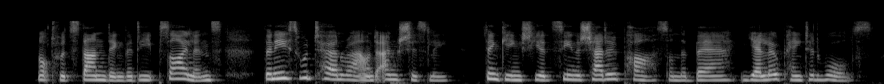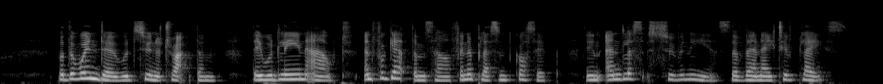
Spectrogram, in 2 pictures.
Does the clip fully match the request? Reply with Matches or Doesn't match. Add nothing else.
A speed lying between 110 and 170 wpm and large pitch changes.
Doesn't match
